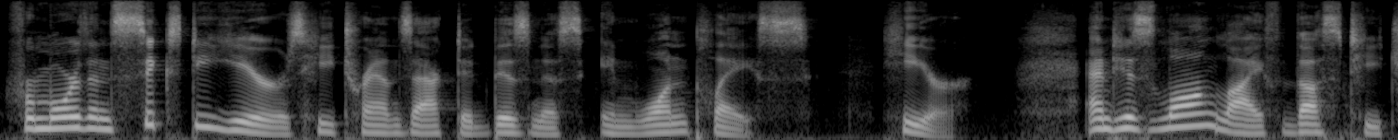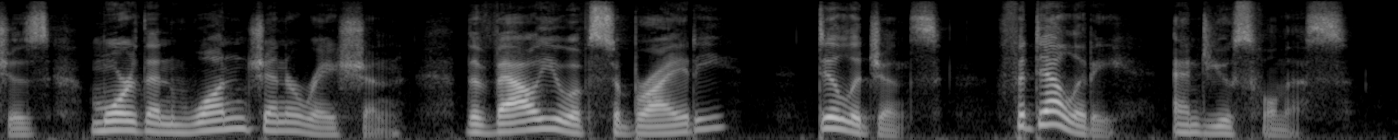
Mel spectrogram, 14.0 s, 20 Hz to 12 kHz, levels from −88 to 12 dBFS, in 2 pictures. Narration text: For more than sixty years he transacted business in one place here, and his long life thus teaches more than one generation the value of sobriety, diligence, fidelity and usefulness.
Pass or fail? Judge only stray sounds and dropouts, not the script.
pass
